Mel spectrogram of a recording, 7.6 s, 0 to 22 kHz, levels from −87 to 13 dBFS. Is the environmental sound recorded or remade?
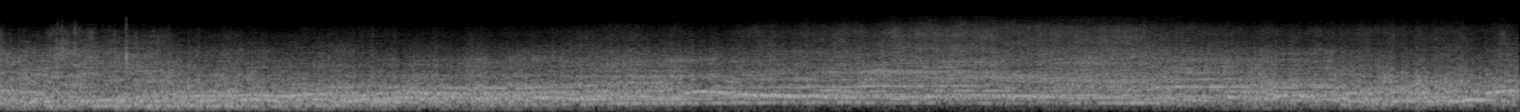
recorded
